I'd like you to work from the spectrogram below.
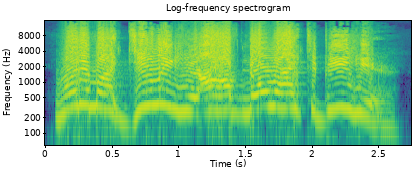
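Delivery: high, anguished cry of unworthiness; Isaiah's weeping lament. Acted. Prophet before holy God, crying out in high-pitched anguish. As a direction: wail it as if undone. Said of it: "he begins to weep".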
